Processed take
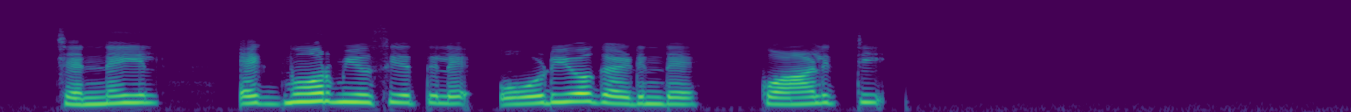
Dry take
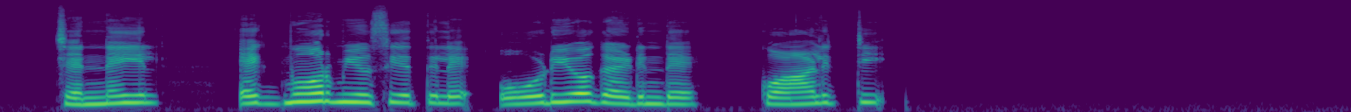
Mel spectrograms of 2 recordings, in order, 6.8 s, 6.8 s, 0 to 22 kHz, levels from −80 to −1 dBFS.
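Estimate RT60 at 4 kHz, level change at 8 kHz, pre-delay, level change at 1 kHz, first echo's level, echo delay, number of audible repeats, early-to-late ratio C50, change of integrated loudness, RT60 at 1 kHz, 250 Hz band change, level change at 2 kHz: no reverb, no reading, no reverb, 0.0 dB, no echo, no echo, no echo, no reverb, 0.0 dB, no reverb, 0.0 dB, -2.0 dB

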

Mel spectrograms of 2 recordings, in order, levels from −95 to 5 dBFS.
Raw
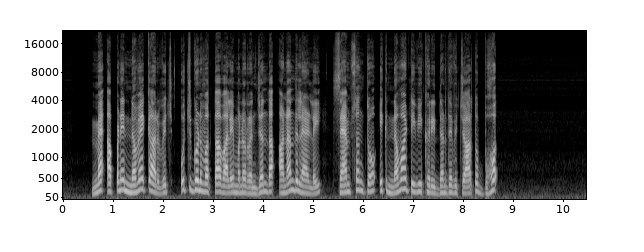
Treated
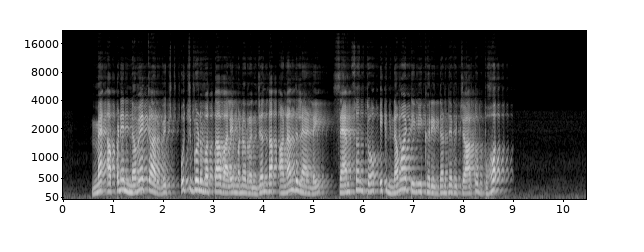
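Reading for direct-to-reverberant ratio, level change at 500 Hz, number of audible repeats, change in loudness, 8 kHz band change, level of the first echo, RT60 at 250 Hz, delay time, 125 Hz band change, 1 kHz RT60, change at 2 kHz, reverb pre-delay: no reverb, +5.5 dB, 3, +5.0 dB, under -10 dB, -10.0 dB, no reverb, 88 ms, +5.5 dB, no reverb, +5.0 dB, no reverb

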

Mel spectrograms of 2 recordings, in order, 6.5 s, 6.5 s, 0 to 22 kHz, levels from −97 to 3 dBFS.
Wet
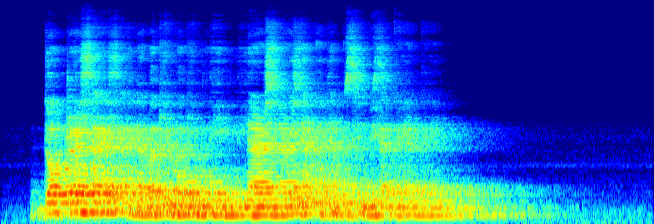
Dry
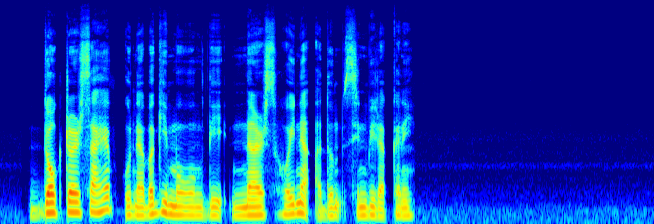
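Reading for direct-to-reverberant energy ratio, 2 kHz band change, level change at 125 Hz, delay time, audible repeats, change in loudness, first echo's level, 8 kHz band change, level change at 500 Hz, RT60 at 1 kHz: -10.0 dB, +6.0 dB, +9.0 dB, 274 ms, 1, +7.5 dB, -5.0 dB, +3.0 dB, +8.5 dB, 1.5 s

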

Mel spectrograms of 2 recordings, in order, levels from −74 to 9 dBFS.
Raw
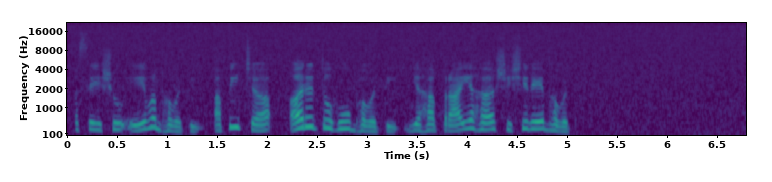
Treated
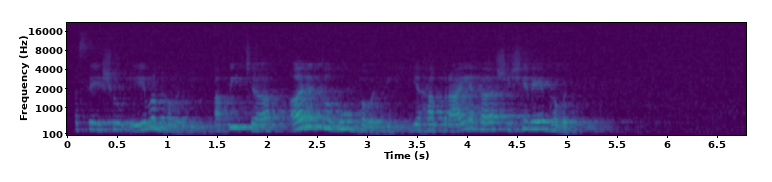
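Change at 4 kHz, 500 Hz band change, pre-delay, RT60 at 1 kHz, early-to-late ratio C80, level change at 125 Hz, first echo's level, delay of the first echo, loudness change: -4.5 dB, -4.5 dB, 21 ms, 1.4 s, 5.5 dB, -4.5 dB, -10.0 dB, 89 ms, -4.5 dB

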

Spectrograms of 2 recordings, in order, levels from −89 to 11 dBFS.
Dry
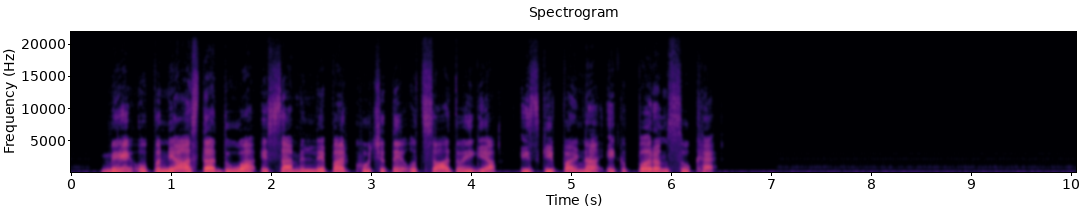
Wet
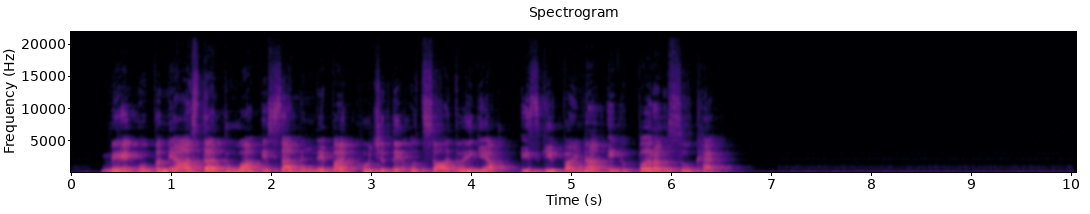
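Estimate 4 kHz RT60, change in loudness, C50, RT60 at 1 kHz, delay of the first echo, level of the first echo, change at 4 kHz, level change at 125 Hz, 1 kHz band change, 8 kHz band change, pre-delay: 0.55 s, +2.5 dB, 9.0 dB, 0.55 s, 102 ms, -15.5 dB, +1.0 dB, +3.0 dB, +1.5 dB, +0.5 dB, 3 ms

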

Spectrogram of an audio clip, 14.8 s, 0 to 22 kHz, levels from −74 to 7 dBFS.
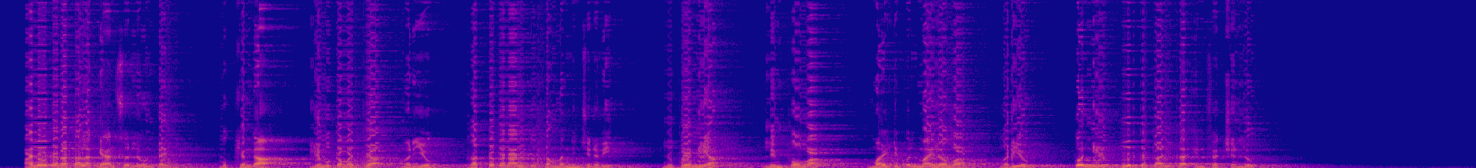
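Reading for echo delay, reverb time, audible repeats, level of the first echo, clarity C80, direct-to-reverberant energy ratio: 270 ms, 1.8 s, 1, -22.5 dB, 9.5 dB, 7.0 dB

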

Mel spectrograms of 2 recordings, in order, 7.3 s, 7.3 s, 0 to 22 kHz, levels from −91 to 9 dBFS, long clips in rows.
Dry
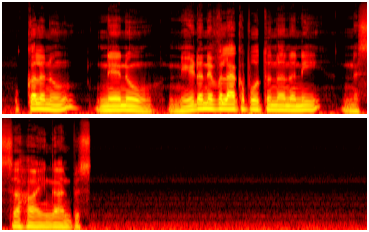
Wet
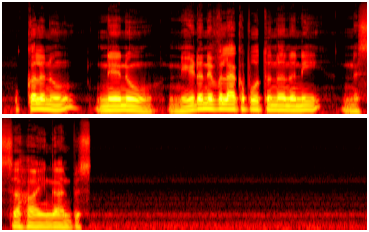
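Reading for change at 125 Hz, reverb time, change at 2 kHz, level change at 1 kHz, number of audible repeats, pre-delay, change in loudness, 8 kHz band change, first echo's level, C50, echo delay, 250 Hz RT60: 0.0 dB, no reverb, 0.0 dB, +0.5 dB, no echo, no reverb, +6.0 dB, 0.0 dB, no echo, no reverb, no echo, no reverb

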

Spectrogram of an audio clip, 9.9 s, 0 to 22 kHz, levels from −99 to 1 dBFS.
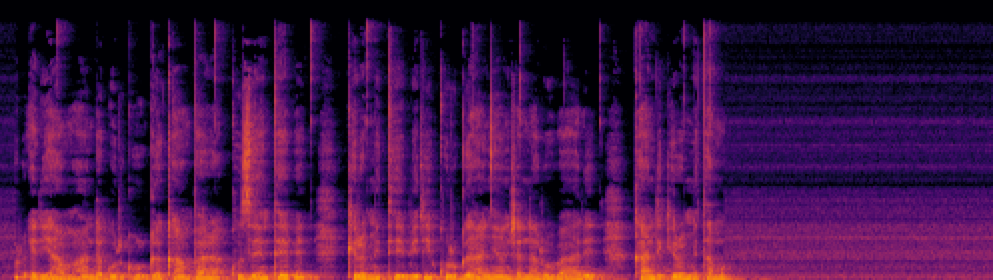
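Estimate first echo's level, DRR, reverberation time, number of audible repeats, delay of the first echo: no echo, 8.0 dB, 0.85 s, no echo, no echo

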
